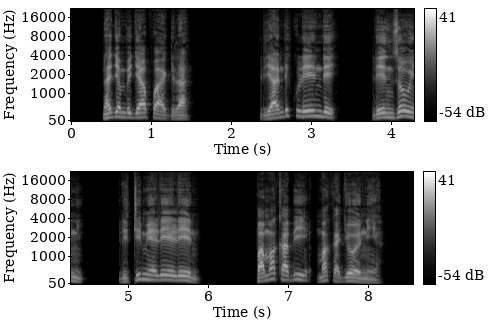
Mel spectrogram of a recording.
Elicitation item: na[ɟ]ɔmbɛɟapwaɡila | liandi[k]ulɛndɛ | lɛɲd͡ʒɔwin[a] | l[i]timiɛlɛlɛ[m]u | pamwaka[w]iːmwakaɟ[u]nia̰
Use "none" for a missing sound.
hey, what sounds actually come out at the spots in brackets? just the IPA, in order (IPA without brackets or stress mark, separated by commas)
ɟ, k, i, i, n, b, ɔ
